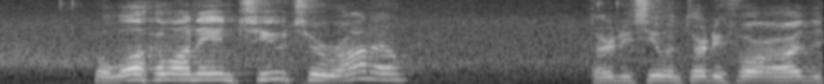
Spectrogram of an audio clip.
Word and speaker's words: Toronto: Toronto, excuse me. You don't pronounce the second T.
